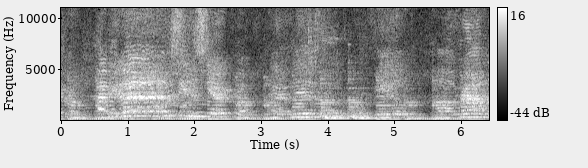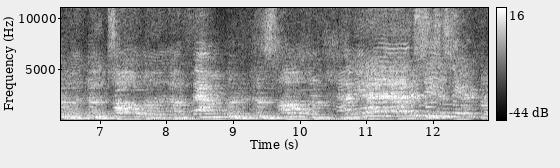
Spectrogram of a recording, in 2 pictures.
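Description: A choir of first- and second-grade children singing a song together over an instrumental accompaniment with a steady bass line.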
